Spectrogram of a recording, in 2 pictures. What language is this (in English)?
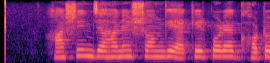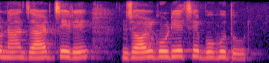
Bangla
